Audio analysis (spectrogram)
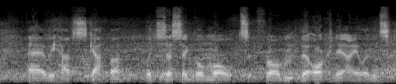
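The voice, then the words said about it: Mild Scottish accent. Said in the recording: “I'm from the southeast of Scotland, just south of uh, Edinburgh, uh, very near the English border. So that's why my accent's slightly uh, less strong than most Scottish accents”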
